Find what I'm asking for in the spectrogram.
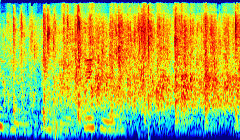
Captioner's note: applause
